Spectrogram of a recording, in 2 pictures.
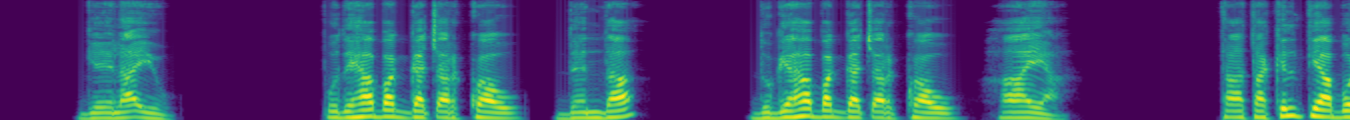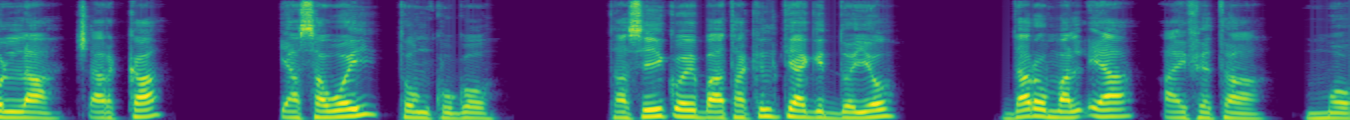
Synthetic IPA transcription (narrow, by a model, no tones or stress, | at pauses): ɡeːlɐʔɪjɔ | pʊd̪ɛhɐbɐɡːɐt͡ʃʼɐɾkːʊɐw | d̪ɛnd̪ɐ | d̪ʊɡɛhɐbɐɡːɐt͡ʃʼɐɾkːʊɐw | haːja | t̪ɐːt̪ɐkɪlt̪ːɪjabɔlːɐt͡ʃʼɐɾkːɐ | ʔjɐsɐwɔjt̪ɔŋkːʊɡɔ | t̪ɐsiːkʼɔjbɐːt̪ɐkɪlt̪ːɪjaːɡɪd̪ːɔjɔ | d̪ɐɾɔmɐlʔɪjaː | jfɛt̪a | mɔ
